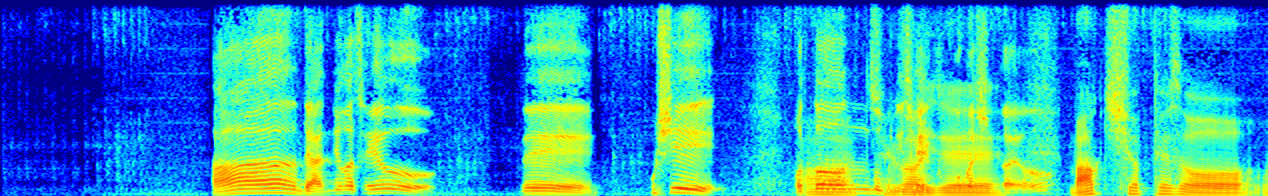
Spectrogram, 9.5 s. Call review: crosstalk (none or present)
present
